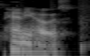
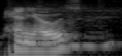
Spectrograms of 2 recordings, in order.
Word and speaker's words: pantyhose: Yeah, so the pronunciation there is even different because I would say that in T, I would drop the T, so I say pantyhose, but you say the T.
